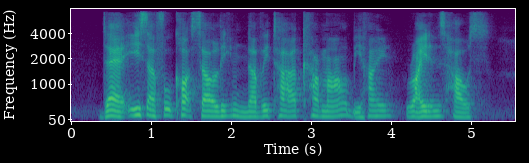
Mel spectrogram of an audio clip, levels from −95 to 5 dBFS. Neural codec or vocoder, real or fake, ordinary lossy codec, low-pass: codec, 16 kHz, 0.8 kbps, ZipCodec; fake; MP3, 48 kbps; 7.2 kHz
